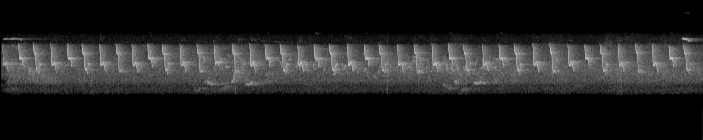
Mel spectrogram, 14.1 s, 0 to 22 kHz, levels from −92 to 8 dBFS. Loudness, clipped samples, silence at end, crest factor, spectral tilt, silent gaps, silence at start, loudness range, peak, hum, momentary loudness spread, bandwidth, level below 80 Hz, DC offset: -20 LUFS; under 0.1%; 0 s; 18 dB; 14 dB/octave; none; 0.05 s; 1 LU; -6 dBFS; none; 5 LU; 9.6 kHz; under -90 dBFS; under 0.1%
